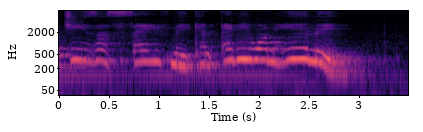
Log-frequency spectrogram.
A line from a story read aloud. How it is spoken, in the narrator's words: he cried out in prayer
